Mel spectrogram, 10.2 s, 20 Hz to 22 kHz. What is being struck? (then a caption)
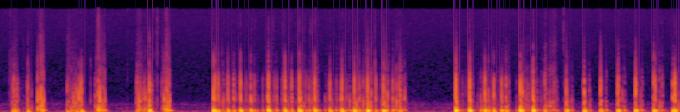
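Small polyurethane foam ball. Two identical small solid polyurethane foam balls with a soccer-ball pattern are held against the microphone and tapped and stroked with fingertips. The result is soft, deep, muffled thumps around 90 Hz that stop instantly with no ring. They come in quick clusters separated by short pauses, like a rapid heartbeat.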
